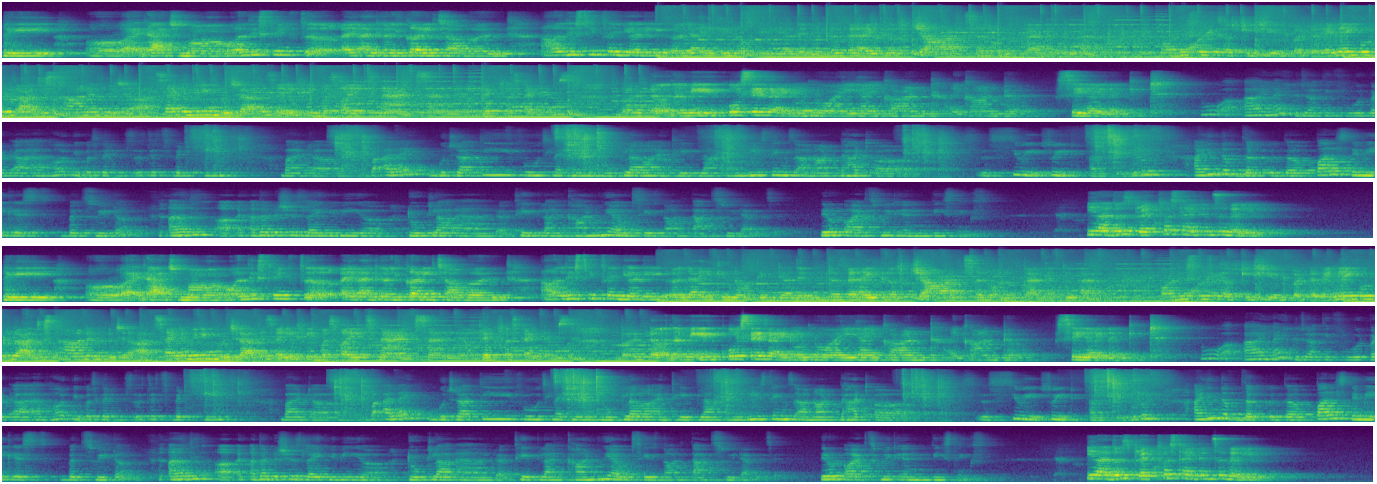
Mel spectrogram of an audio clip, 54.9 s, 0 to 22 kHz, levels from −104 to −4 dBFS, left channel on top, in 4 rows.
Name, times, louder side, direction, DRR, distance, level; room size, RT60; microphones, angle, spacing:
voice 1, 0.0-24.0 24.3-25.4 52.0-53.8, right 1 dB, 50° right, -2 dB, 0.8 m, -22 dB
sound 1, 6.5-20.8, left 1 dB, 75° left, 0.6 m, -25 dB
voice 2, 25.7-29.7 30.2-36.6 37.2-41.5 41.8-42.5 42.8-45.0 45.2-48.8 49.4-50.9, equal, 15° right, 2 dB, 0.4 m, -28 dB
sound 2, 29.3-29.9 30.7-31.4 32.9-33.5 34.4-35.1 36.4-36.9 38.3-39.1 39.8-39.9, right 1 dB, 85° right, 1.2 m, -29 dB
4.4 x 2.6 x 3.0 m, 1.1 s
head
